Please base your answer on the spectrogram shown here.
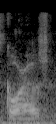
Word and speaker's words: Gaurav: So, correct pronunciation. My name is Gorov.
